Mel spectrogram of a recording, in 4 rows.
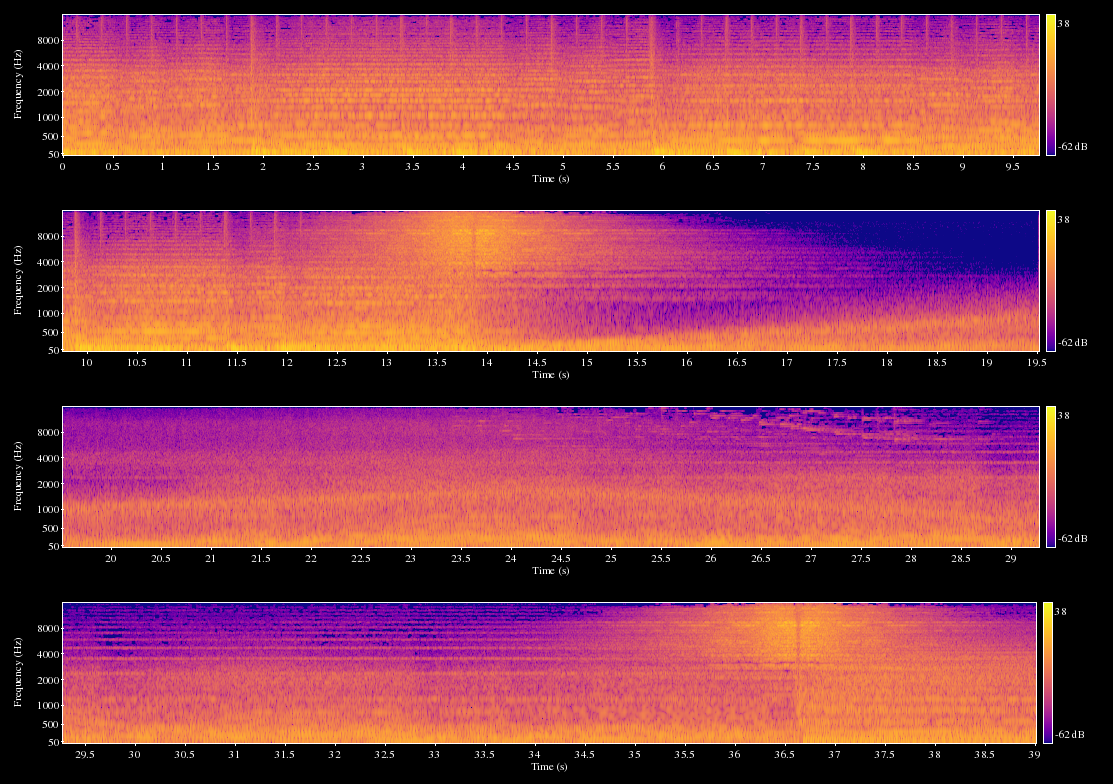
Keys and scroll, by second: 17.7 ctrl+j, 30.5 ctrl+z.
